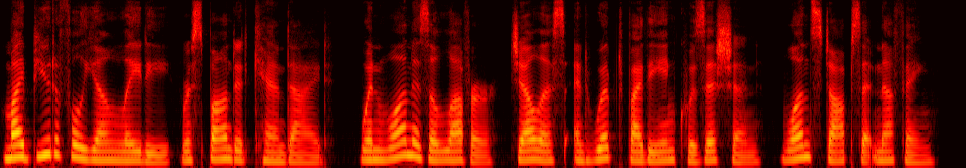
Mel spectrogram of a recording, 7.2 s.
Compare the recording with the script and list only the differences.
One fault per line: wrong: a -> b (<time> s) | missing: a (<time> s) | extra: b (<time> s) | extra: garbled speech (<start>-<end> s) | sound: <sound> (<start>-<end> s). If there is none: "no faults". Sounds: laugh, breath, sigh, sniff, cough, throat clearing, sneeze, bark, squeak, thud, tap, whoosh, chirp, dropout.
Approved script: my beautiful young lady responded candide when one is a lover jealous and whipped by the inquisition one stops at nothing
no faults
